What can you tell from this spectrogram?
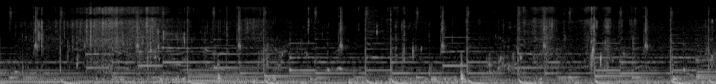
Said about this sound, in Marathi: हा बोटिंग करत आहे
